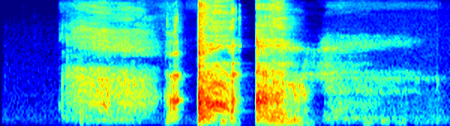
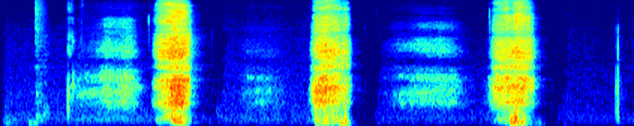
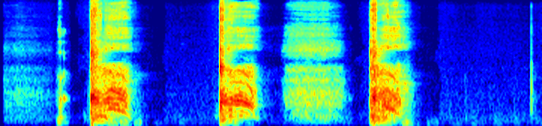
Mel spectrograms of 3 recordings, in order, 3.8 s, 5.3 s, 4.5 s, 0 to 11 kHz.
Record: {"cough_length": "3.8 s", "cough_amplitude": 32768, "cough_signal_mean_std_ratio": 0.39, "exhalation_length": "5.3 s", "exhalation_amplitude": 28057, "exhalation_signal_mean_std_ratio": 0.32, "three_cough_length": "4.5 s", "three_cough_amplitude": 32768, "three_cough_signal_mean_std_ratio": 0.36, "survey_phase": "beta (2021-08-13 to 2022-03-07)", "age": "45-64", "gender": "Male", "wearing_mask": "No", "symptom_none": true, "smoker_status": "Prefer not to say", "respiratory_condition_asthma": false, "respiratory_condition_other": false, "recruitment_source": "REACT", "submission_delay": "1 day", "covid_test_result": "Negative", "covid_test_method": "RT-qPCR", "influenza_a_test_result": "Negative", "influenza_b_test_result": "Negative"}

